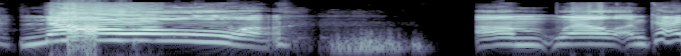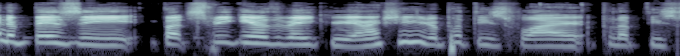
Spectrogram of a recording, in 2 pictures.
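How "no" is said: long, loud, high no; drawn-out dramatic cry; anguished wail. Acted. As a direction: wail it in mock despair. Wails at Yeti in love.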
